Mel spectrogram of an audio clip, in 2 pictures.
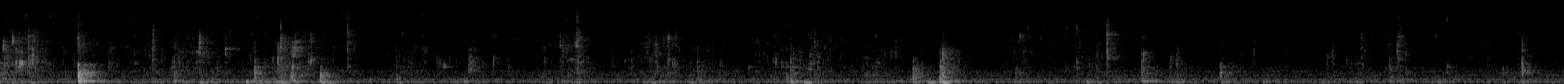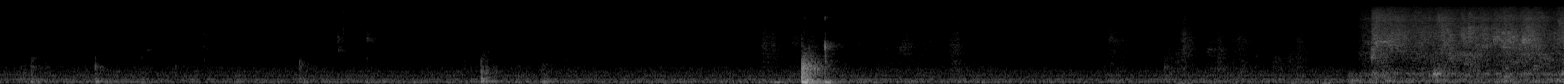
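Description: A hand kneads chicken pieces in a thick, wet marinade in a plastic container, making soft wet squelches and small sticky clicks. There is one louder knock a little before the end.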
